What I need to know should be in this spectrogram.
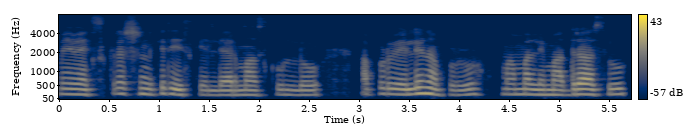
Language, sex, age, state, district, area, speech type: Telugu, female, 30-45, Andhra Pradesh, Nellore, urban, spontaneous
